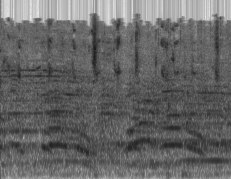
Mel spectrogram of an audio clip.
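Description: A basketball being dribbled on a hardwood court, with voices in the arena behind it.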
